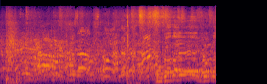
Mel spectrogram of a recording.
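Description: A crowd of women sing and chatter loudly in an echoing hall.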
